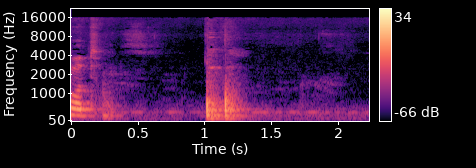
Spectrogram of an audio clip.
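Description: A glass jar is set down on a hard surface with a knock.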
